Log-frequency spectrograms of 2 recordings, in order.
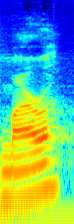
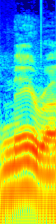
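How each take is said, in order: First: The name is said with a short A vowel. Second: The name is said with a long A vowel. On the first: The speaker calls it wrong. "all of my life I have heard that pronounced Mara" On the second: The speaker calls it right. "It's a long A"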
